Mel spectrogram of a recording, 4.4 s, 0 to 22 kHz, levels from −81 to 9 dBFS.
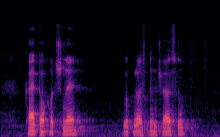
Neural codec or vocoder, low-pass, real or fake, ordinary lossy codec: codec, 32 kHz, 1.9 kbps, SNAC; 10.8 kHz; fake; Opus, 64 kbps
